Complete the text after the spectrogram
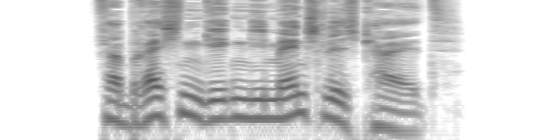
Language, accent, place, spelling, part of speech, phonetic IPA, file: German, Germany, Berlin, Verbrechen gegen die Menschlichkeit, noun, [ˌfɛɐ̯ˈbʁɛçn̩ ˈɡeːɡn̩ ˌdiː ˈmɛnʃlɪçˌkaɪ̯t], De-Verbrechen gegen die Menschlichkeit.ogg
- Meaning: crime against humanity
